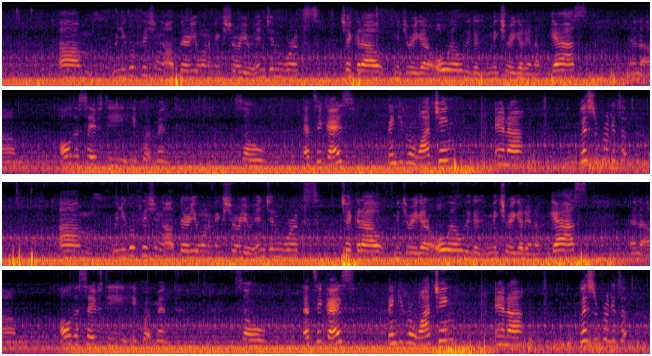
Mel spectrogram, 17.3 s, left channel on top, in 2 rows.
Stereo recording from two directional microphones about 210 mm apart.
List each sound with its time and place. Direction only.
0.8 s vehicle: 20° right (ahead or behind)
2.2 s speech: 15° right (ahead or behind)
4.5 s speech: 15° right (ahead or behind)
9.4 s speech: 15° right (ahead or behind)
12.6 s speech: 15° right (ahead or behind)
